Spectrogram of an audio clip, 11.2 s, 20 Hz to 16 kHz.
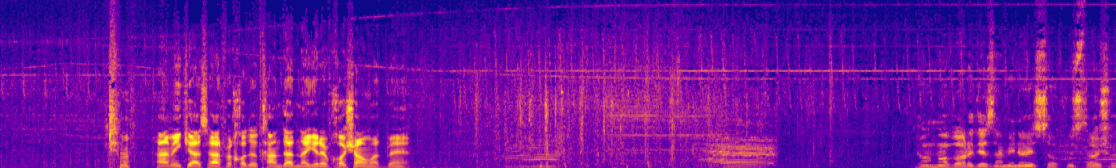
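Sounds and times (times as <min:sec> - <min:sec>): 
outdoor noise: 0:00.0 - 0:11.1
speech: 0:01.2 - 0:04.2, 0:09.4 - 0:11.1
cattle mooing: 0:05.0 - 0:07.8, 0:10.3 - 0:11.1.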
